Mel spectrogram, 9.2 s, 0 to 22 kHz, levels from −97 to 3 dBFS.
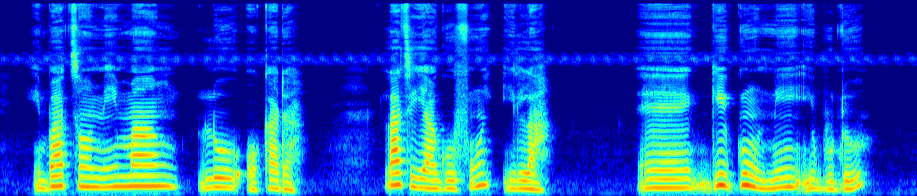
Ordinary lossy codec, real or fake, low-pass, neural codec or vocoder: none; real; none; none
